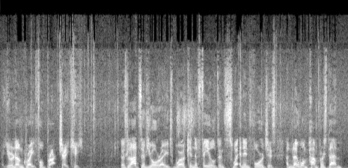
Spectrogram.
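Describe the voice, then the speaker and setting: Husky, scolding male soldier. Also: fairly high pitch, big pitch swings, normal speed, fairly bright tone, full character voice. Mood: scornful, scolding. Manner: reproachful, sardonic. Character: stern male medieval soldier interrogating a prisoner, scolding. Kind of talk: video game cutscene acting.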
